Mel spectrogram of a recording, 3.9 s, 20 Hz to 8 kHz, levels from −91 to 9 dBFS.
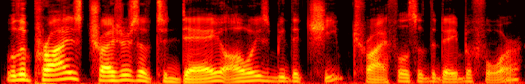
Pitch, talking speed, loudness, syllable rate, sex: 130 Hz, 245 wpm, -20 LUFS, 5.9 syllables/s, male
